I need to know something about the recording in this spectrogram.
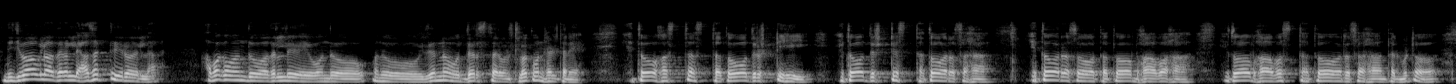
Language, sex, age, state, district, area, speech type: Kannada, male, 60+, Karnataka, Kolar, rural, spontaneous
